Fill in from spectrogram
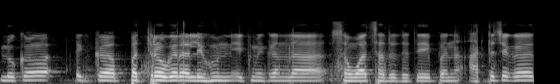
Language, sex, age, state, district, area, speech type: Marathi, male, 18-30, Maharashtra, Washim, urban, spontaneous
